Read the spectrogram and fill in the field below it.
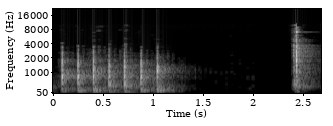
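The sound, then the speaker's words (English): About six quick, firm knocks rap on a wooden door in a steady rhythm, then a second of silence before one sharper thump. Fairly loud, with no voices. “Knock on the door”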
